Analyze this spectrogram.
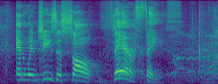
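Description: A man shouts excitedly into a microphone in a large hall.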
